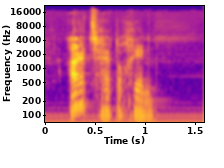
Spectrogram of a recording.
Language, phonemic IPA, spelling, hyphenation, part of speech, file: Dutch, /ˈaːrts.ɦɛr.toːˌɣɪn/, aartshertogin, aarts‧her‧to‧gin, noun, Nl-aartshertogin.ogg
- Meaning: archduchess, wife of an archduke or daughter or granddaughter of the Emperor of Austria(-Hungary)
